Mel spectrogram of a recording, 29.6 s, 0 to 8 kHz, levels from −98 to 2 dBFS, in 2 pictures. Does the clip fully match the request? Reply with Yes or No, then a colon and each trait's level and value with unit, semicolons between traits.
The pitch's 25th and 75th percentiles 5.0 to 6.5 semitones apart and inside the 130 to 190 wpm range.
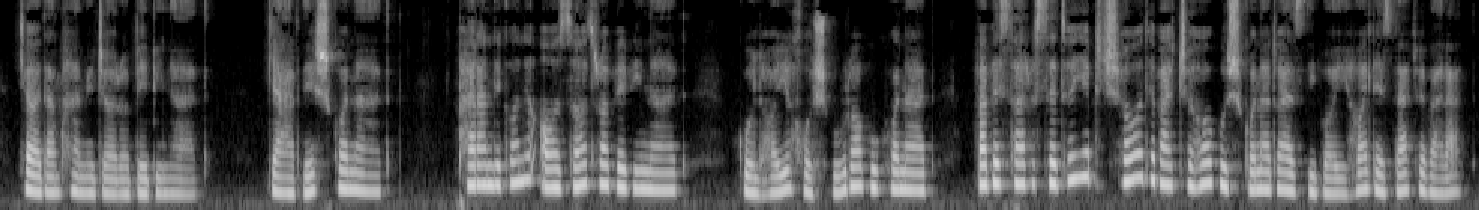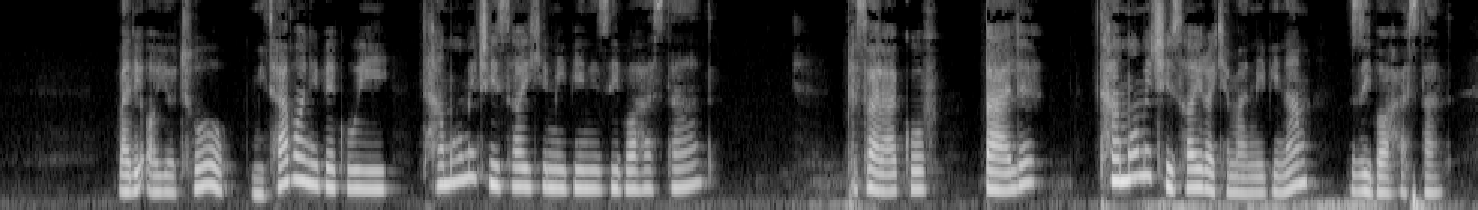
No: wide, 5.6 semitones; average, 115 wpm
